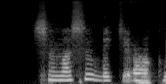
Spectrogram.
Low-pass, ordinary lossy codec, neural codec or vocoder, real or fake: none; none; codec, 44.1 kHz, 0.9 kbps, DAC; fake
